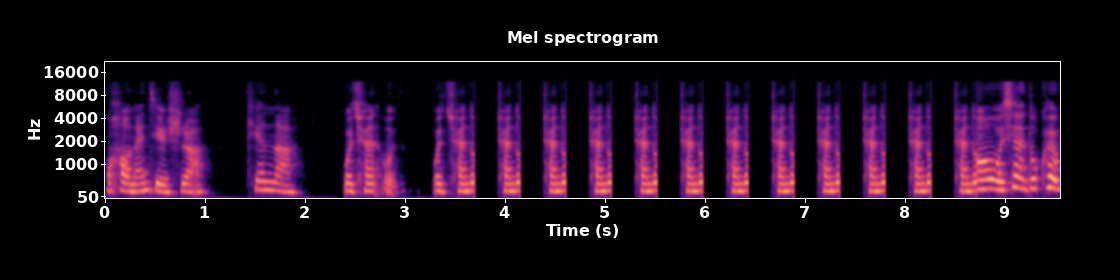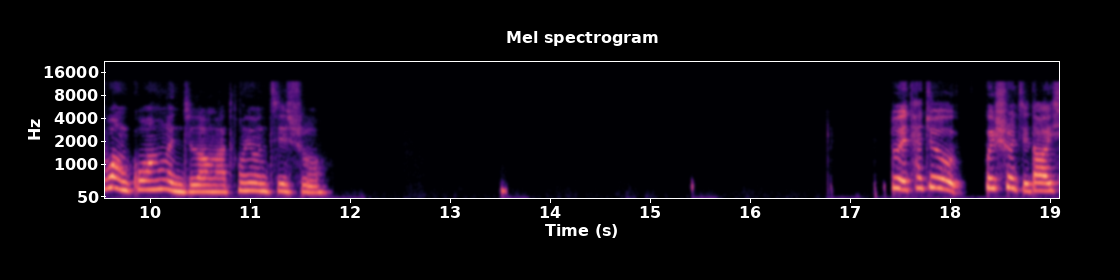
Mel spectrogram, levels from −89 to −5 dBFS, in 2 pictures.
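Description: From 3.69 to 8.71 s the speech hits a stutter with silent gaps: a 218 ms fragment repeats 11 times, each followed by 239 ms of dead silence, so it pulses every 456 ms. The likely culprit is a stalled stream replaying its last chunk, and the speech from that stretch is gone.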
